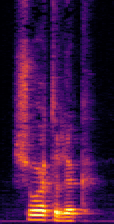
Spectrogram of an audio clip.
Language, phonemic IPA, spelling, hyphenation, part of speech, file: Dutch, /ˈsoːr.tə.lək/, soortelijk, soor‧te‧lijk, adjective, Nl-soortelijk.ogg
- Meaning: specific: 1. characteristic of a species 2. characteristic of a type of matter (e.g. element)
